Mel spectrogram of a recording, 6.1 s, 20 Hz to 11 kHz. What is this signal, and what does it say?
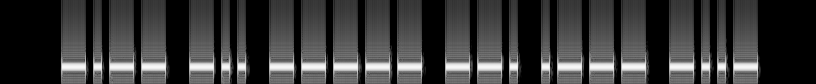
Morse code, heard as a keyed tone, about 20 wpm, 700 Hz. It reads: YD0GJX
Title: DXCC-100 Call Signs - 6 Characters - Repeated 2x - 20wpm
